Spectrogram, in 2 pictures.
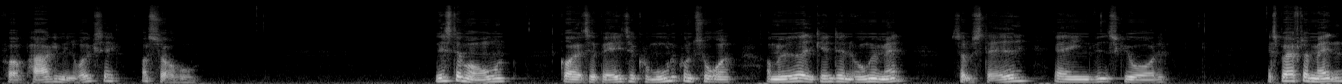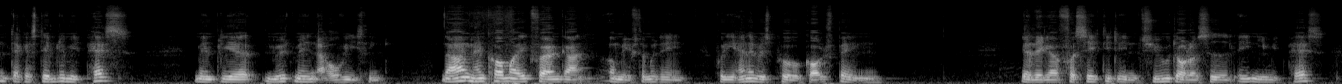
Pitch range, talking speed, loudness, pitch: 95-135 Hz, 150 wpm, -22 LUFS, 115 Hz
